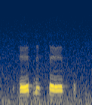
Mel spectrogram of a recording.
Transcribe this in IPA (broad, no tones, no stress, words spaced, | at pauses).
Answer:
ʔøɓʉp ɾøp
